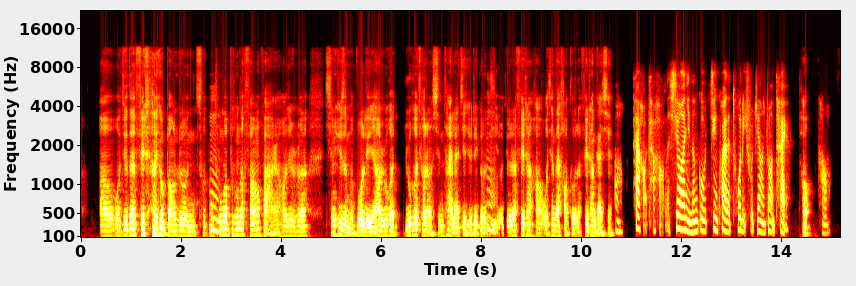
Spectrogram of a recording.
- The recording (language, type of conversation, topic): Chinese, advice, 回到熟悉的场景时我总会被触发进入不良模式，该怎么办？
- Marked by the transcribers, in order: laughing while speaking: "非常有帮助"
